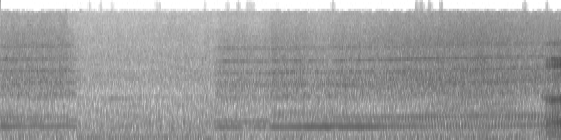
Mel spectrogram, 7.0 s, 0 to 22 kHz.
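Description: Onboard sound of a V8 Supercar race car at Bathurst, a loud, steady, close engine drone holding a sustained pitch and rising in revs near the end, with no talking.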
